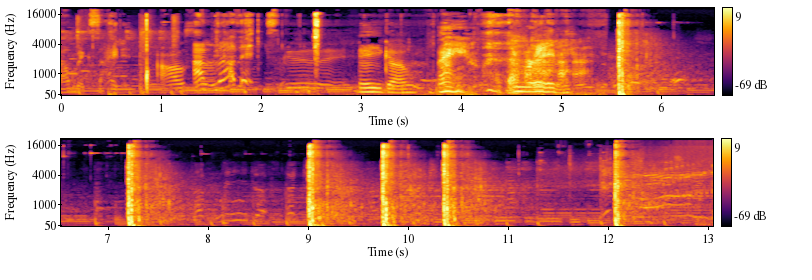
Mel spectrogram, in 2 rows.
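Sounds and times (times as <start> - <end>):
quiet background music: 0.0 - 13.0
handgun shots: 5.5 - 6.2, 7.2 - 8.0, 9.0 - 11.2, 12.0 - 12.6.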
